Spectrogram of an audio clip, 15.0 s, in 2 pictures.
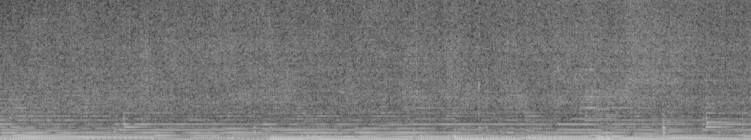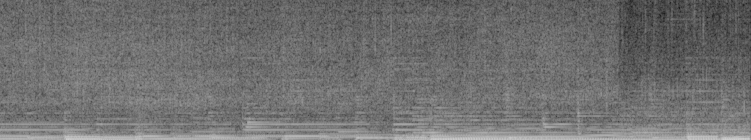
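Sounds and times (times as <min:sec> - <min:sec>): background music: 0:00.0 - 0:15.0
food sizzling: 0:00.0 - 0:15.0.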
